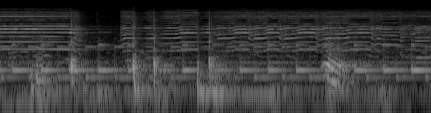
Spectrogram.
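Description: Live jaranan accompaniment music: a slompret, the Javanese double-reed trumpet, playing a held, wavering melody over struck drum strokes, with a sliding note near the end.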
